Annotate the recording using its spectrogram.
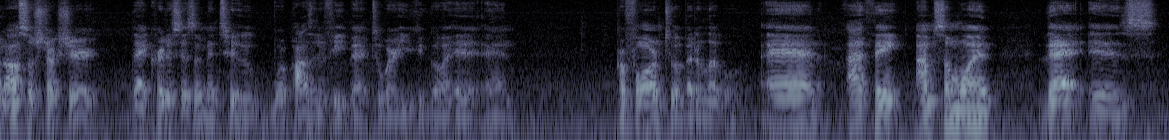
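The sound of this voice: Low-pitched male voice at a fairly slow pace, with little pitch movement and audible room echo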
